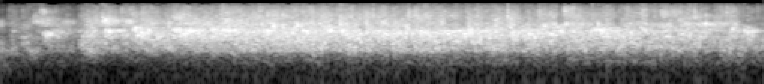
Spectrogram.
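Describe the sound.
An audience applauds at a Buddhist dharma talk given by a monk. Loud, dense clapping swells after a brief quieter start and then holds evenly to the end.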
